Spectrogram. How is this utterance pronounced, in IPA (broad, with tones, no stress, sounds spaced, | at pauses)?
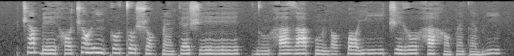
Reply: t͡ʃ ã˧ ɓ eː˨ h ɔ˨˦ t͡ʃ ɔ̃˦ ɣ ĩ˦˨ k o˦ t o˦ ʃ ɔ˧ k͡p ɛ̃˨ k ɛ˦ ʃ eː˦ | d ũ˨ h a˧ z a˧ p ũ˨ j ɔ˨ k͡p ɔ˧ j iː˧ t͡ʃ e˧ ɣ o˧ h a˧ h ɔ̃˨ p ɛ̃˨ t ɛ̃˨ b i˦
